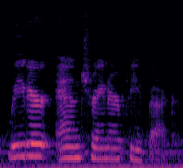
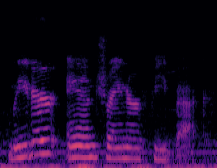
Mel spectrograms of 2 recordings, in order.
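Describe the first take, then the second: The two takes are said the same way.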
